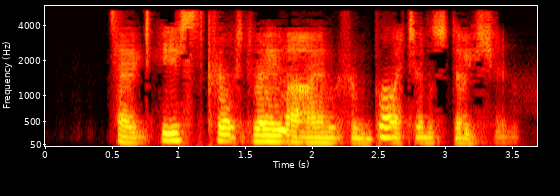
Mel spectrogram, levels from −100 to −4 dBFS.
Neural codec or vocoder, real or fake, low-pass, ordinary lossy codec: codec, 16 kHz, 0.5 kbps, FreqCodec, smaller model; fake; 5.4 kHz; MP3, 24 kbps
